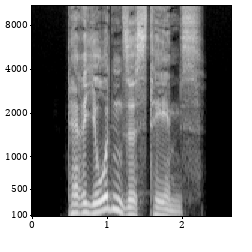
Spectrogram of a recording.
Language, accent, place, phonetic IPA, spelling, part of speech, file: German, Germany, Berlin, [peˈʁi̯oːdn̩zʏsˌteːms], Periodensystems, noun, De-Periodensystems.ogg
- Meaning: genitive singular of Periodensystem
